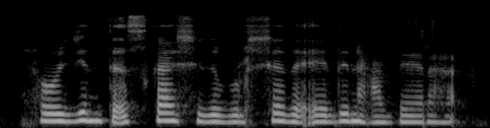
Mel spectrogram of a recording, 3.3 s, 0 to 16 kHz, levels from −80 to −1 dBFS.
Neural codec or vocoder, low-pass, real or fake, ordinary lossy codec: vocoder, 22.05 kHz, 80 mel bands, Vocos; 9.9 kHz; fake; AAC, 96 kbps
